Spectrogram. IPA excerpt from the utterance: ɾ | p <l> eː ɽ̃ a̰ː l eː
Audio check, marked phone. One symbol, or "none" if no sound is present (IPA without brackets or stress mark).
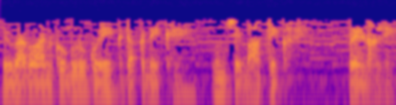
ɾ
